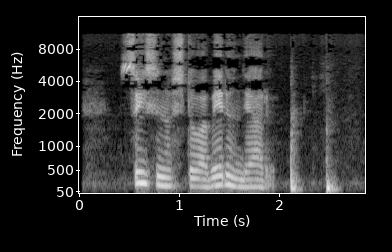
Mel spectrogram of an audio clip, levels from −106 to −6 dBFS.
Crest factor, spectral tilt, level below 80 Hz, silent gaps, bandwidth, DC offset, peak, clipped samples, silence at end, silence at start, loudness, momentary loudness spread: 18 dB; -4.5 dB/octave; -56 dBFS; none; 11.5 kHz; under 0.1%; -8 dBFS; under 0.1%; 0.3 s; 0.4 s; -24 LUFS; 11 LU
